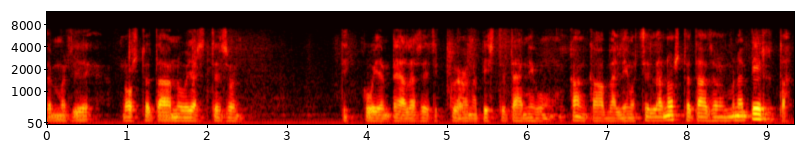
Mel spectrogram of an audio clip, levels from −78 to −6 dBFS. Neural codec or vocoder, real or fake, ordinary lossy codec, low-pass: none; real; none; 7.2 kHz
